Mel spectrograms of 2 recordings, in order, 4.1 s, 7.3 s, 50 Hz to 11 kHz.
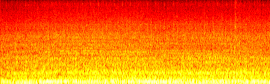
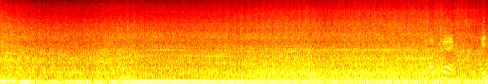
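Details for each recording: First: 2005 Holden Rodeo 3.5-liter, rough idle with one cylinder dead: low, uneven, lumpy stumbling beat of a misfire; fix is one ignition coil and six spark plugs. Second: Holden Rodeo V6 petrol idling after replacing dirty spark plugs, including a dead one on misfiring cylinder 6: steady, even low hum with no shaking or missed beats; normal idle.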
